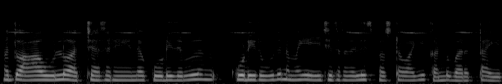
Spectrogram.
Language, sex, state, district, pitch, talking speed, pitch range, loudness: Kannada, female, Karnataka, Bijapur, 205 Hz, 145 wpm, 195-215 Hz, -39 LUFS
